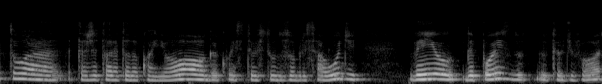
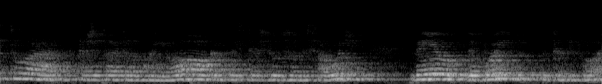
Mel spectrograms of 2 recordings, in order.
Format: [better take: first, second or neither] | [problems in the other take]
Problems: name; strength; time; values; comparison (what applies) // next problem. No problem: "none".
first | room echo; dies away in 1.2 s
